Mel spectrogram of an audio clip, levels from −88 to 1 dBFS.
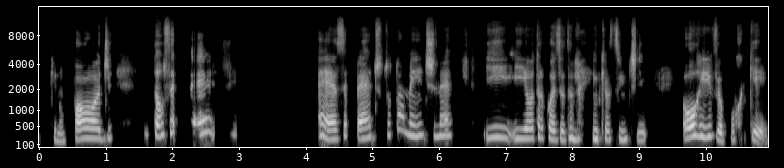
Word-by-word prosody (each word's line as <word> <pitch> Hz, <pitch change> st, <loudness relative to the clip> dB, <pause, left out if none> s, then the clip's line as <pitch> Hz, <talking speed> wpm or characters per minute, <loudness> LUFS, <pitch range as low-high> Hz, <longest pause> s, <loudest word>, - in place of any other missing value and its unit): que 200 Hz, -, -11 dB
não 160 Hz, 0 st, -9 dB
pode!". 220 Hz, +1 st, +4 dB, 0.5 s
Então 290 Hz, -2 st, +2 dB
você 335 Hz, +2 st, -1 dB, 0.2 s
perde 310 Hz, 0 st, -2 dB, 1.2 s
É, 205 Hz, 0 st, +5 dB
você 205 Hz, +7 st, -4 dB
perde 225 Hz, +3 st, +3 dB
totalmente, 290 Hz, -5 st, -1 dB
né. 275 Hz, +2 st, -2 dB, 0.5 s
E 230 Hz, -2 st, -4 dB
e -, -, +4 dB
outra 230 Hz, +2 st, -1 dB
coisa 195 Hz, -3 st, -1 dB
também 205 Hz, -2 st, -2 dB, 0.3 s
que 195 Hz, -, -2 dB
eu -, -, -3 dB
senti 200 Hz, -3 st, -4 dB, 0.5 s
Horrível 255 Hz, -5 st, +4 dB
porque 350 Hz, -, -4 dB
230 Hz, 115 wpm, -26 LUFS, 205-280 Hz, 1.2 s, É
